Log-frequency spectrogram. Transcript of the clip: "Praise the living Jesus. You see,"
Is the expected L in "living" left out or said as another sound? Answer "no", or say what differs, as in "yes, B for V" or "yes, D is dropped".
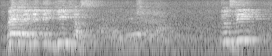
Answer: yes, N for L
